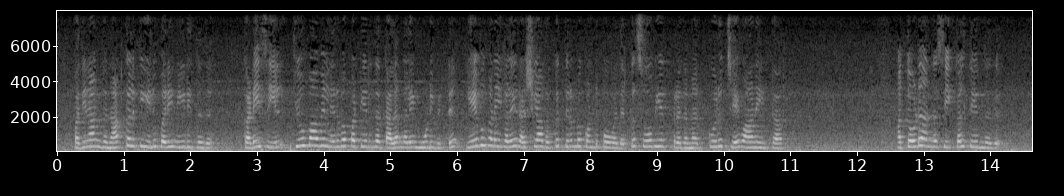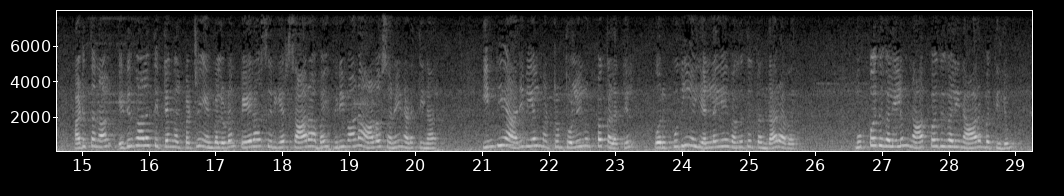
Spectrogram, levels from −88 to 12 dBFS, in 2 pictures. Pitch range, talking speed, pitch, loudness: 300-365 Hz, 95 wpm, 330 Hz, -18 LUFS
